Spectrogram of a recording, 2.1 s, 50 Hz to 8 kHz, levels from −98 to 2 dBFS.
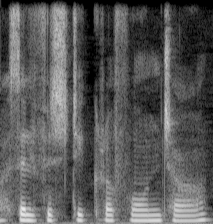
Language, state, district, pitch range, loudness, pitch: Nepali, West Bengal, Darjeeling, 185-200 Hz, -17 LUFS, 195 Hz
